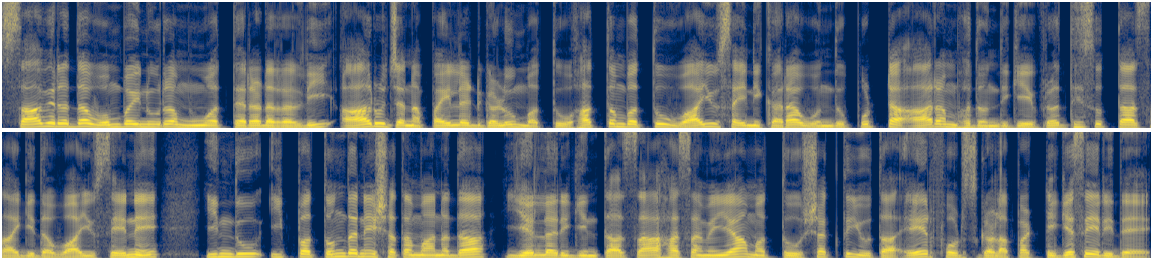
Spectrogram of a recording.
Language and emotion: Kannada, neutral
